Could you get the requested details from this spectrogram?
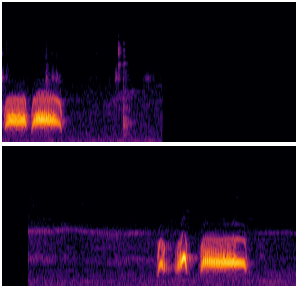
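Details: Spotted dove calling for bird keepers: one low, hollow double coo at the start, a long silence, then a phrase of two quick short notes leading into a longer sustained coo.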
